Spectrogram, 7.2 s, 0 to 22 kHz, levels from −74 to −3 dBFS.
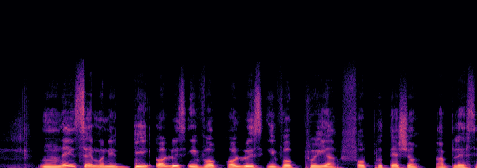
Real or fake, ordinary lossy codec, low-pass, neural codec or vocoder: fake; none; 14.4 kHz; codec, 44.1 kHz, 2.6 kbps, SNAC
